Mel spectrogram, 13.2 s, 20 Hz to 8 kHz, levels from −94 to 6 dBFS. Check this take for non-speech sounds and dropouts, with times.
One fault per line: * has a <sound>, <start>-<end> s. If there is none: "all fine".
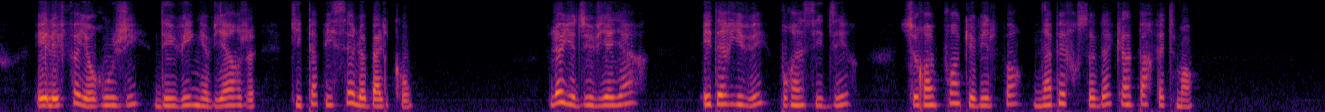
all fine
